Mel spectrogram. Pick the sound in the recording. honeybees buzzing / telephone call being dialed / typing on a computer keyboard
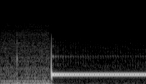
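telephone call being dialed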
